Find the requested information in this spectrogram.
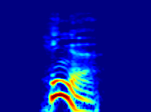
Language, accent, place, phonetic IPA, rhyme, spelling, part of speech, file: German, Germany, Berlin, [ˈhɪŋə], -ɪŋə, hinge, verb, De-hinge.ogg
- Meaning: first/third-person singular subjunctive II of hängen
